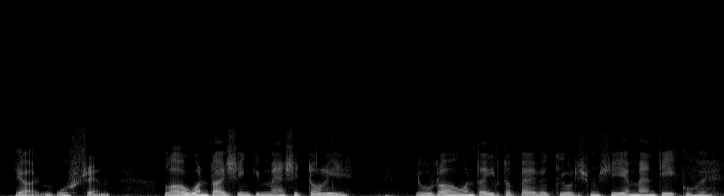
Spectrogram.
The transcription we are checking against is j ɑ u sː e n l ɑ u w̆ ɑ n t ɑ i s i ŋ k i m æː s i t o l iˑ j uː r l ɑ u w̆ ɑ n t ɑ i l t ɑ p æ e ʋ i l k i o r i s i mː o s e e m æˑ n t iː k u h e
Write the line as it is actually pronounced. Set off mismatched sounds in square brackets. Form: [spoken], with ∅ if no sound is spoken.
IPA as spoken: j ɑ u sː e n l ɑ u w̆ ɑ n t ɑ i s i ŋ k i m æː s i t o l iˑ j uː r l ɑ u w̆ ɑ n t ɑ i l t ɑ p æ [i] ʋ i l k i o [l] i s i mː o s [i] e m æˑ n t iː k u h e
